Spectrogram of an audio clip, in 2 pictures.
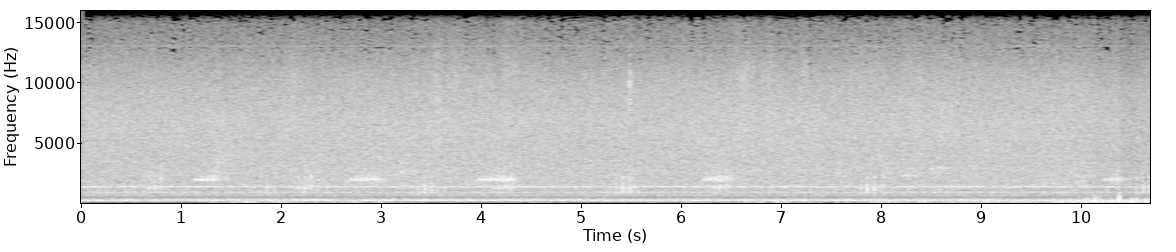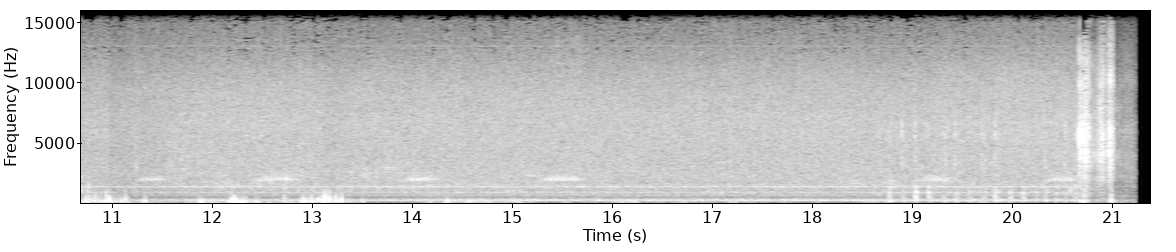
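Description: Steady low hum with wind rumbling on the microphone in gusts, loudest about halfway through. A faint short note repeats about every second and a half.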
